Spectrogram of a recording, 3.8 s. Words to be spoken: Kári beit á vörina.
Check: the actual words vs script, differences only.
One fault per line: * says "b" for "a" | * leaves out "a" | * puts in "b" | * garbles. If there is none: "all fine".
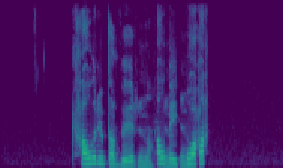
* leaves out "beit"
* garbles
